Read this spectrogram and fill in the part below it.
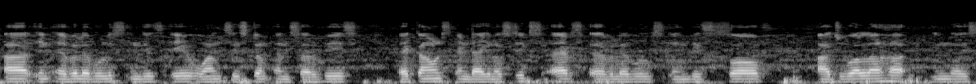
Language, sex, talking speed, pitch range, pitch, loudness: English, male, 125 wpm, 120-130 Hz, 125 Hz, -17 LUFS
